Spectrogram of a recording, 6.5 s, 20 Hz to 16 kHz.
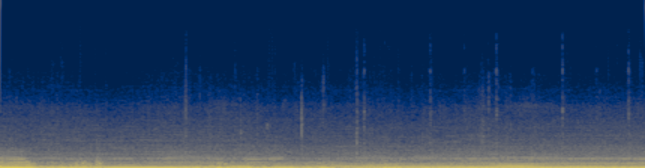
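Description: Mercedes-AMG SL55's 4.0-litre twin-turbo V8 running while the car is driven: a low, even engine note that dips slightly in pitch in the first second, then holds steady.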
